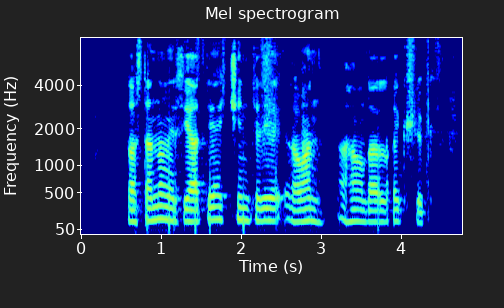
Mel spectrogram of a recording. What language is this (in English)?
Uyghur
